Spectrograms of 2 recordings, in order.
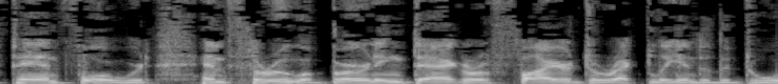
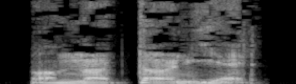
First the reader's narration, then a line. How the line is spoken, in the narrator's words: Mazter growled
